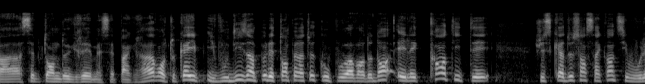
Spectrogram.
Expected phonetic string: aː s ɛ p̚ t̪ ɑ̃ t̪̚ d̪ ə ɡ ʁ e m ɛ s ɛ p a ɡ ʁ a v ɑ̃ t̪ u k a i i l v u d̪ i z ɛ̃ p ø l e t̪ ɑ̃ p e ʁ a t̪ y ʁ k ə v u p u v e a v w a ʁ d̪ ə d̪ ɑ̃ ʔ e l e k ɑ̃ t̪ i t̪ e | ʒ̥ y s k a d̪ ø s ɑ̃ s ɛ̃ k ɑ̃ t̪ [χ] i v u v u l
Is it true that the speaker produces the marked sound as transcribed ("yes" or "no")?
no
